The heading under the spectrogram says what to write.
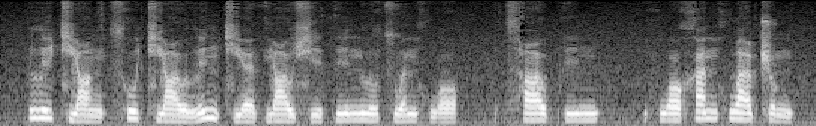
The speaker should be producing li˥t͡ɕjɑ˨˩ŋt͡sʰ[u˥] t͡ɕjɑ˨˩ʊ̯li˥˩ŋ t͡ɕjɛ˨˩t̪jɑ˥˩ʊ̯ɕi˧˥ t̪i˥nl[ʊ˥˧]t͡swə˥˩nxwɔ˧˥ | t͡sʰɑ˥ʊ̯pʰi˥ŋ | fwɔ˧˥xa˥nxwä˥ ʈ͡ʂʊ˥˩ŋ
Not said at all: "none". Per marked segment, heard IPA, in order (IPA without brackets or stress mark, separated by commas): u˥˩, u˥˧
